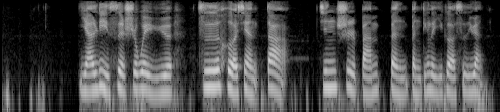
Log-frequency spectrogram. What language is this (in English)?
Chinese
